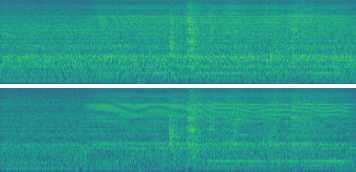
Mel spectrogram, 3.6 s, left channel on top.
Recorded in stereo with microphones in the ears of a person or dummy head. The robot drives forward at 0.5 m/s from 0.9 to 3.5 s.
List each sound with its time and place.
1.7 s cutlery clinking: 10° right (ahead or behind), 7 m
